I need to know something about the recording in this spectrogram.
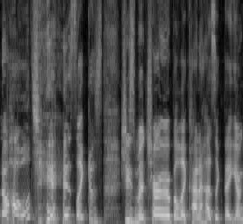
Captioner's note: laughs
